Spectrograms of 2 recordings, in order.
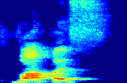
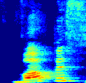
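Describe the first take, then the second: First: वापस with a short a in the second syllable, "vaapas"; correct वापस. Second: वापस with an i in the second syllable, "vaapis"; mispronounced वापस. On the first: Teacher correcting children, वापस as "vaa-pas". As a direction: keep the second vowel of वापस an अ. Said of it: "वापस होता है". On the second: Teacher showing children the wrong form, वापस as "vaa-pis". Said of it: "वापस नहीं". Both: Shown as a demonstration.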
